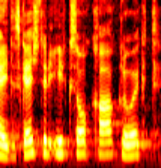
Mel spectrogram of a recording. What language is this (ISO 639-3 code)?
gsw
